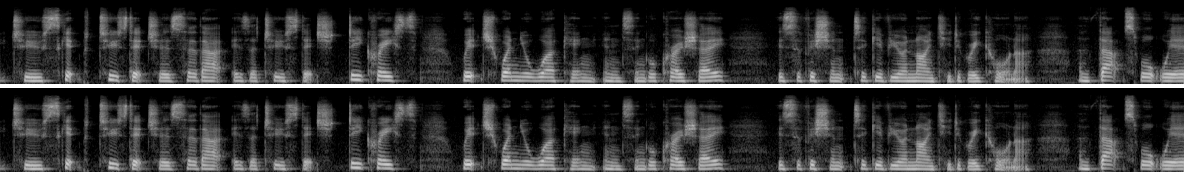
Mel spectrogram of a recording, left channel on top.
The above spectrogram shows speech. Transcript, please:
to skip 2 stitches, so that is a 2 stitch decrease, which when you're working in single crochet is sufficient to give you a 90-degree corner, and that's what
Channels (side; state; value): both; identical; correlation 1.00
